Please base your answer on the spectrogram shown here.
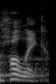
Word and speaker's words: xxxHOLiC: The anime I'm recommending is called Holic, although it's spelled XXXHolic.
